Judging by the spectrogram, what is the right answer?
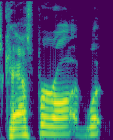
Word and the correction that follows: Kaprizov: Kaprizov. – Kaprizov. I put the S before the P.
